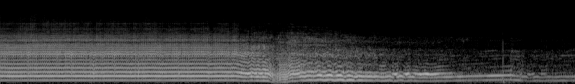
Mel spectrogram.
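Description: Rally car engine held at steady high revs. About two and a half seconds in, the revs dip sharply and pick back up, and the engine runs on more quietly, wavering in pitch.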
